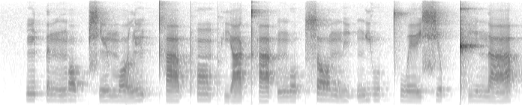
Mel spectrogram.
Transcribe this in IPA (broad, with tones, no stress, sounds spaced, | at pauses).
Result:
ĩ˦ t̚ ə˥˧ n ŋ ɔ˦ p̚ ɕ ẽ˧ m ɔ˨˩ l ĩ˦ p̚ t̪ʰ a˧ pʰ ɔ̃˦ pʰ j a˨˩ kʰ a˨ ʔ ŋ o˨ ʔ s ɔ˥˧ n̪ i˨ ʔ ŋ j u˥˧ t̪ʰ w e˧ ɕ ə˦ p̚ kʰ i˧ n a˨˦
